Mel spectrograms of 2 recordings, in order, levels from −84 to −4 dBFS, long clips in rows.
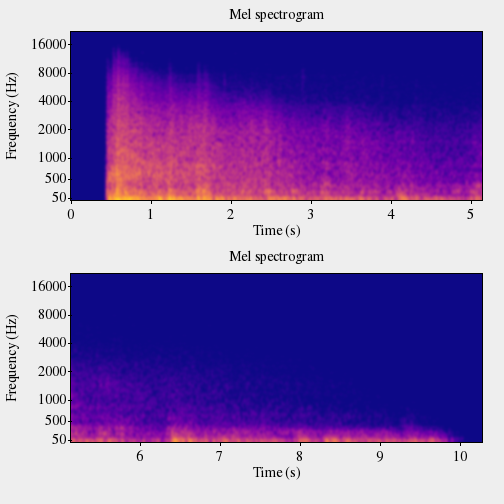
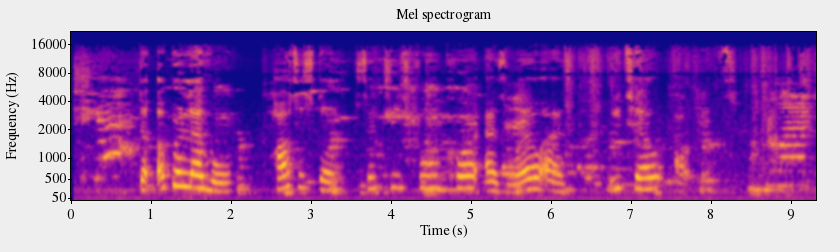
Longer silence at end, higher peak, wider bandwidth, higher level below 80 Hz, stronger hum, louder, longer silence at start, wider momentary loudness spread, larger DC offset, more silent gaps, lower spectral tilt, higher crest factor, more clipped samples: first, 0.55 s vs 0 s; about the same, -2 dBFS vs 0 dBFS; second, 9.6 kHz vs 16.5 kHz; first, -28 dBFS vs -54 dBFS; neither; second, -27 LUFS vs -18 LUFS; first, 0.45 s vs 0.05 s; first, 25 LU vs 14 LU; neither; neither; first, -6.5 dB/octave vs -3 dB/octave; first, 24 dB vs 18 dB; neither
